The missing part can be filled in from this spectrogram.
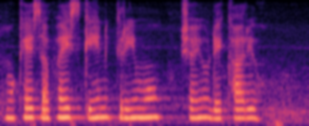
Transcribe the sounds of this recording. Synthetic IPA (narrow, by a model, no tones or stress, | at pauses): mũːkʰeːsəbʱəiskiːnkɾiːmũː | ʃəjũːɗeːkʰaːɾɪjoː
